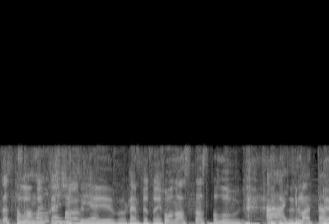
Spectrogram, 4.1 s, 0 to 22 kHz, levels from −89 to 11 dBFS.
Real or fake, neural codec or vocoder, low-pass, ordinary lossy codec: real; none; none; none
